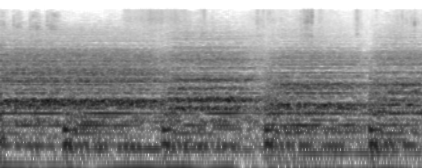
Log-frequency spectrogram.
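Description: Background music: a choir singing held chords.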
